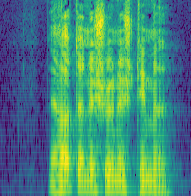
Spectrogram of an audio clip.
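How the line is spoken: Plain. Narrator (German): sagte Arobanai

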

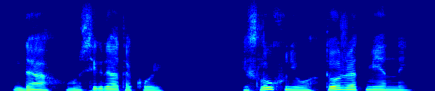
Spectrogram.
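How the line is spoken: Barely audible whisper. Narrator (Russian): еле слышно прошептал Креол

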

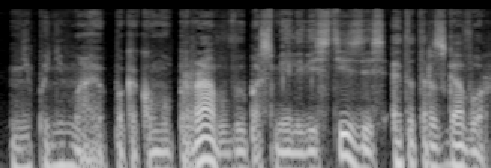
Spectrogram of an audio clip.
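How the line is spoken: Hissed. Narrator (Russian): прошипела

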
